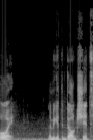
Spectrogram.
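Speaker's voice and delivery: put-on New Zealand accent. Showing how a Kiwi customer asks at the convention booth, in a Kiwi accent. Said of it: "Let me give you a taste of the Kiwi accent".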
